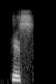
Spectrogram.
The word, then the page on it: hiss: Indian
